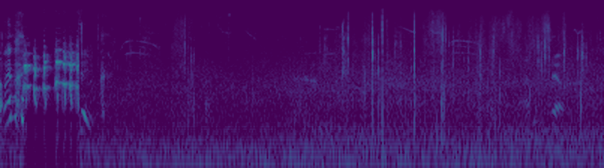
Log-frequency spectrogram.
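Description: A voice for about the first second, then steady outdoor background with a few short chirping bird calls and scattered faint clicks.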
